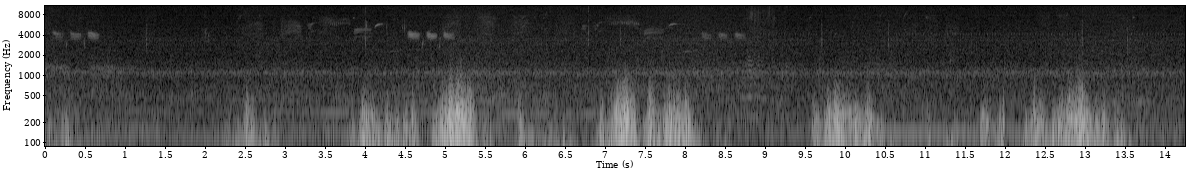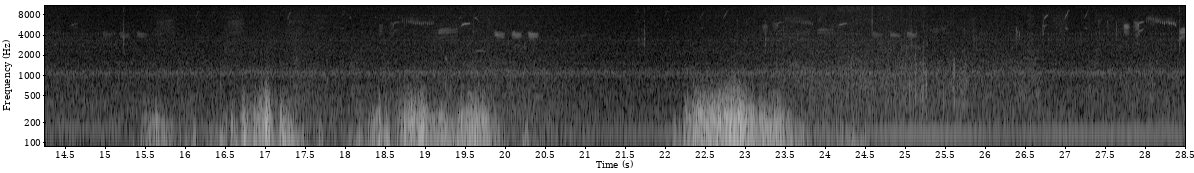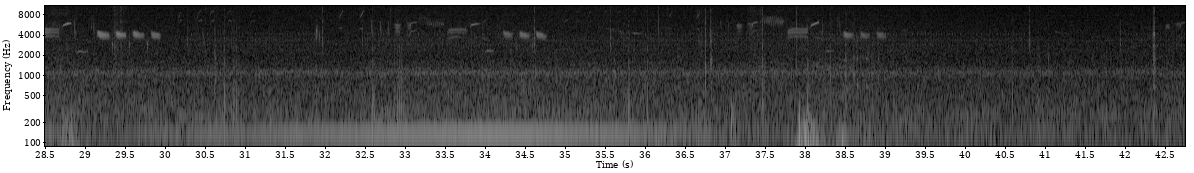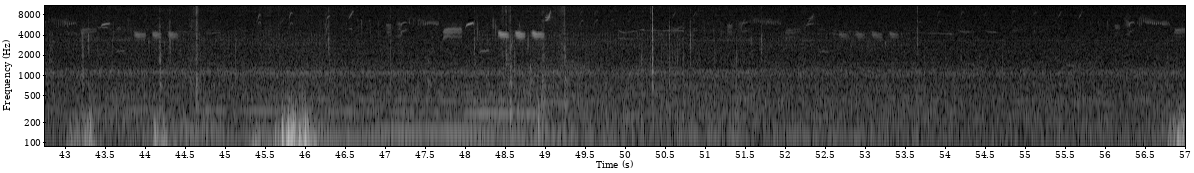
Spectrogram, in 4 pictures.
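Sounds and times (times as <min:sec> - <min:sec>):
faint birdsong chirps: 0:00.0 - 0:57.0
steady low hum: 0:00.0 - 0:57.0
faint clicks: 0:21.6 - 0:21.9, 0:35.5 - 0:39.2, 0:47.5 - 0:52.2.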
